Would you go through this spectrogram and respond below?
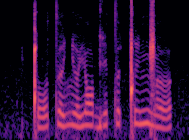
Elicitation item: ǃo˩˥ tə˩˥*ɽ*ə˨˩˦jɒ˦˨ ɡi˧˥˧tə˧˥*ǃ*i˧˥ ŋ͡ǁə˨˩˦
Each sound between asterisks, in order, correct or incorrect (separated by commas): incorrect, correct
